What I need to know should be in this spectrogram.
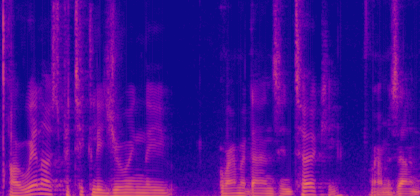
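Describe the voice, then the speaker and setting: With a Cockney accent, a man talks at a fairly quick pace, his fairly low voice carrying lively intonation. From East London, England (Hackney). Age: 50s. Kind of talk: testimony. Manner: casual, conversational.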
